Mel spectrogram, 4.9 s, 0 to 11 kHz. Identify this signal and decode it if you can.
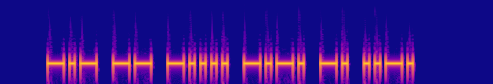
Morse code, heard as a keyed tone, about 22 wpm, 700 Hz. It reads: KM6CNF
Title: USA Call Signs - 6 Characters - Repeated 2x - 22wpm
